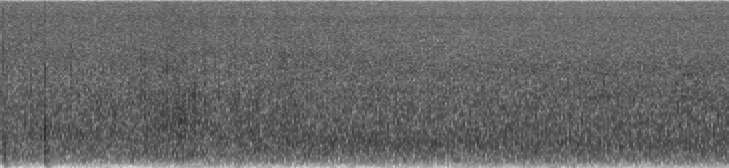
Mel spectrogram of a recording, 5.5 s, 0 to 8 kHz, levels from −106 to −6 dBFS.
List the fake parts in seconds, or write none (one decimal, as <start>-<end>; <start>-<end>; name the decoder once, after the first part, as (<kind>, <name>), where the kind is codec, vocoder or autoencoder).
none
